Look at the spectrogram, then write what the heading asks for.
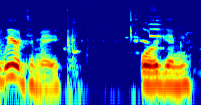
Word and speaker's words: Oregon: sounds weird to me Oregon Oregon we say Oregon here like when we were kids we used to play that game Oregon Trail that's how you say it here Oregon sounds weird and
